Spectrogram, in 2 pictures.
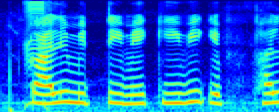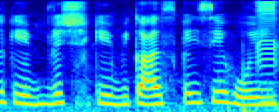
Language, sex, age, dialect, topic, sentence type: Bhojpuri, female, 25-30, Western, agriculture, question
